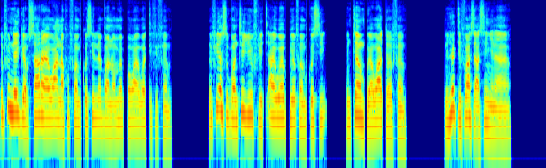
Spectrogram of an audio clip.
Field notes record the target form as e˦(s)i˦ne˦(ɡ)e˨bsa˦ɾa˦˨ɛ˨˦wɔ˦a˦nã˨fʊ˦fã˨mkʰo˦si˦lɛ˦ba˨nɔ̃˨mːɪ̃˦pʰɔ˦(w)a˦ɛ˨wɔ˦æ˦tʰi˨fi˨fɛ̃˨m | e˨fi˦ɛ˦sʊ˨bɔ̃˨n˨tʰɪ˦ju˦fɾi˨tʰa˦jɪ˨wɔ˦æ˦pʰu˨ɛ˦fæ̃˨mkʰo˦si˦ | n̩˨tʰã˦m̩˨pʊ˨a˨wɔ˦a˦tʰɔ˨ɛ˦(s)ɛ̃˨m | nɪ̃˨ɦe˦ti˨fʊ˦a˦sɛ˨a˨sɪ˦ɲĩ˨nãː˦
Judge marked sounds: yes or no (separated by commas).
no, yes, yes, no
